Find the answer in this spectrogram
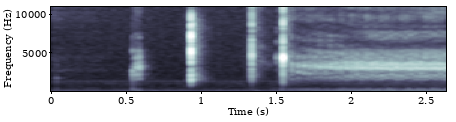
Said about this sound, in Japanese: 今からスローナニーっていうのが、クリ吸引バイブで、クリを吸っていきます。よいしょ。こういうやつですね。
